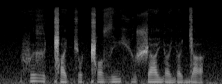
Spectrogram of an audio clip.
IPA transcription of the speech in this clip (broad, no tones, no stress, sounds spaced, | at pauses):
f ɘ ɣ ɘ ǁ a c o ǁ ɔ z i ç u ʃ a j ɐ j ɐ ɟ a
